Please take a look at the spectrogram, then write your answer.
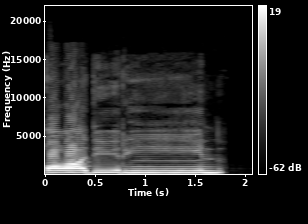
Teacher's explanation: حرد قادرین، یہاں حرف القاف ہے اور اس پہ کھڑا زبر ہے تو یہاں مد الف ہوا، لہذا ہمیں قاف کو اور مد الف کو دونوں کو بھاری آواز میں پڑھنا ہے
